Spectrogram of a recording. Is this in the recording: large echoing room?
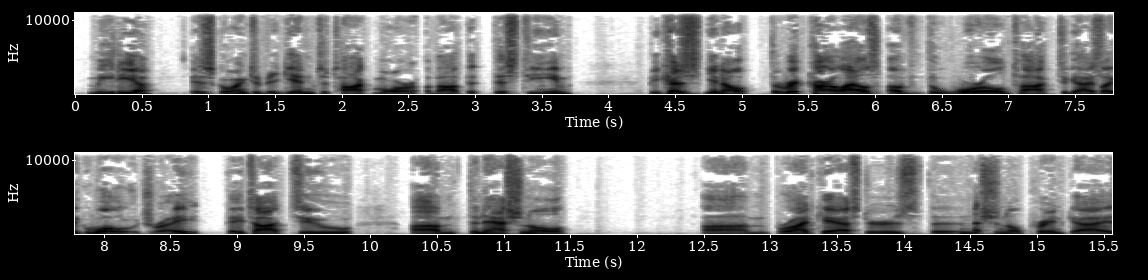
no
